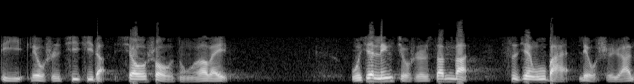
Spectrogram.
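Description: At a moderate pace, the voice shows vocal fry and very wide pitch swings. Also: man. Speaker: lottery draw presenter. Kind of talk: live lottery announcement. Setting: lottery draw hall. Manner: formal.

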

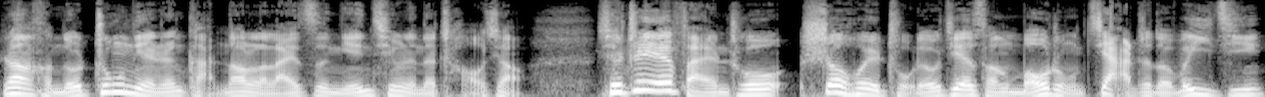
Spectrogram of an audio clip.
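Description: A man speaks at medium pitch in an animated tone with very wide pitch swings. He moves at a fairly quick pace. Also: quiet background. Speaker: radio host. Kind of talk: comedic talk-show monologue.

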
